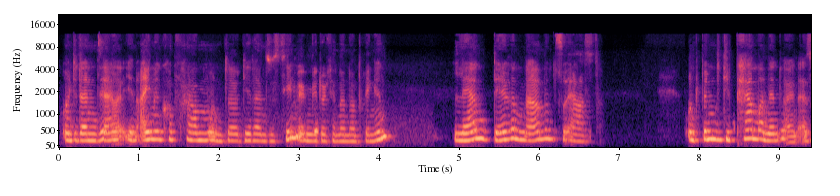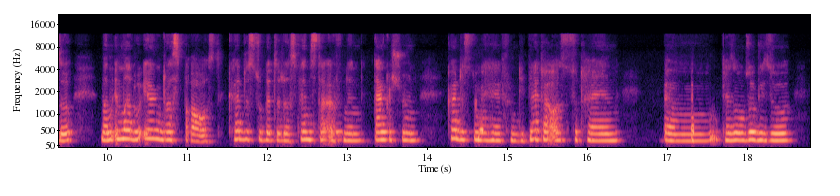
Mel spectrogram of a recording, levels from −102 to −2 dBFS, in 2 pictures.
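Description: Echo leak appears at 0.0–0.05 s and 1.34–4.75 s as a faint copy, then much louder at 8.41–9.1, 14.57–14.7 and 17.27–17.36 s, trailing the speech by 333 ms. It is likely an incompletely cancelled loudspeaker echo, seen on a spectrogram as ghost harmonics shifted later in time.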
